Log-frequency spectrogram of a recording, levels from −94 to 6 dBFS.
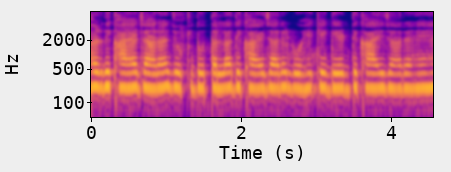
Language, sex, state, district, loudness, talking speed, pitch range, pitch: Hindi, female, Haryana, Charkhi Dadri, -15 LUFS, 250 wpm, 205-215 Hz, 210 Hz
